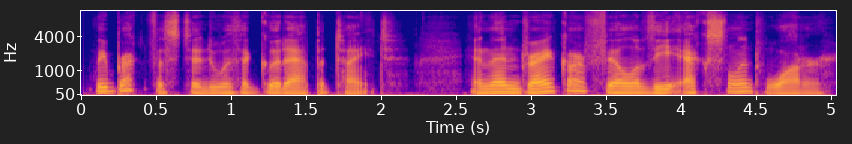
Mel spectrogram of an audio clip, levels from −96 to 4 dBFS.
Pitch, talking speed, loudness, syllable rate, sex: 125 Hz, 180 wpm, -20 LUFS, 5.2 syllables/s, male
